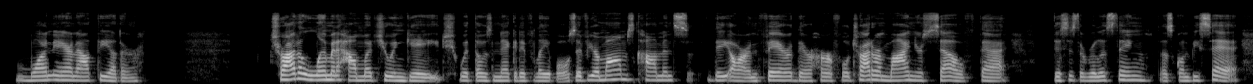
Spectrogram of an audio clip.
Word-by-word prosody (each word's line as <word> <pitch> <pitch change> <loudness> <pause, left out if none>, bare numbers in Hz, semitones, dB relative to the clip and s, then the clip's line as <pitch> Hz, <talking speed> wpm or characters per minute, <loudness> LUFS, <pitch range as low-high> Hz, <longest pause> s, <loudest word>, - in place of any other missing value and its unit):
One 190 +2 -1
ear 200 -1 +1
and 195 - 0
out 180 0 +1
the 190 -1 -1
other. 155 0 -6 1.3
Try 220 +1 +8
to 260 - +4
limit 210 -2 +4
how 190 -2 +3
much 185 -1 -3
you 195 - +1
engage 170 -3 -2
with 180 -1 -4
those 175 -1 -2
negative 175 -1 -3
labels, 160 -3 -2
if 190 - -1
your 200 -1 +2
mom's 220 +2 +3
comments 200 -1 0 0.2
they 195 -1 -2
are 170 -2 +2
unfair, 185 +4 -1
they're 175 -1 -4
hurtful, 180 +1 -3
try 200 +3 +4
to 215 - +1
remind 190 -1 +2
yourself 180 -3 -2
that 165 -1 -3 0.4
this 180 +1 -2
is 200 - -3
the 175 -1 -5
realest 180 +1 -1
thing 200 -3 -3
that's 165 -1 -2
gonna 175 +1 -4
be 185 - -5
said- 180 -1 +1
185 Hz, 190 wpm, -23 LUFS, 175-195 Hz, 1.3 s, Try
